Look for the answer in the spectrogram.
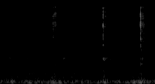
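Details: Motorcycle turn-signal flasher relay opened, worn contact held closed by hand: sharp dry clicks about every half second, confirming the bad contact caused the no-blink fault.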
